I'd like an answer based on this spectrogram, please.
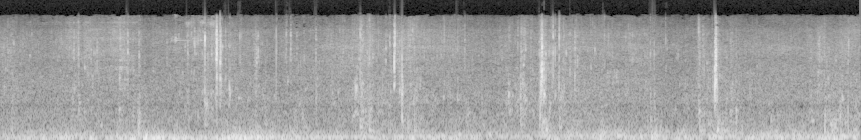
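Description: Choppy water lapping against the hull of a drifting fishing boat, with a few sharp slaps of waves on the side over a steady low wind rumble on the microphone.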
